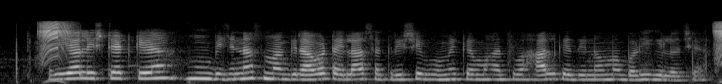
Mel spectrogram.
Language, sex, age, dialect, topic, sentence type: Maithili, female, 25-30, Angika, agriculture, statement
